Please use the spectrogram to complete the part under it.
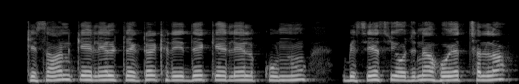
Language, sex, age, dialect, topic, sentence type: Maithili, male, 18-24, Eastern / Thethi, agriculture, statement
